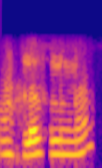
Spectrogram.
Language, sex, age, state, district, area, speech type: Tamil, male, 18-30, Tamil Nadu, Namakkal, rural, conversation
